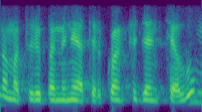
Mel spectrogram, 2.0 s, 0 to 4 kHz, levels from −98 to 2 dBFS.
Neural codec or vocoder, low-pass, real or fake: none; 3.6 kHz; real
